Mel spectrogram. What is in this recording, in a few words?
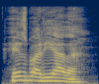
"es Variada", spanish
